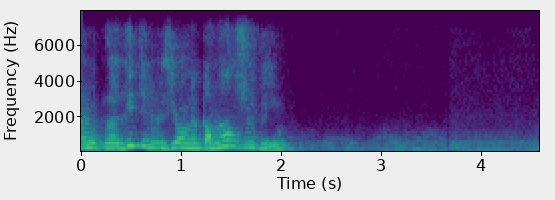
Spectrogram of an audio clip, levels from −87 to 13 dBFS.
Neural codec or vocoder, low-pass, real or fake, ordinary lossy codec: codec, 44.1 kHz, 2.6 kbps, DAC; 7.2 kHz; fake; Opus, 32 kbps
